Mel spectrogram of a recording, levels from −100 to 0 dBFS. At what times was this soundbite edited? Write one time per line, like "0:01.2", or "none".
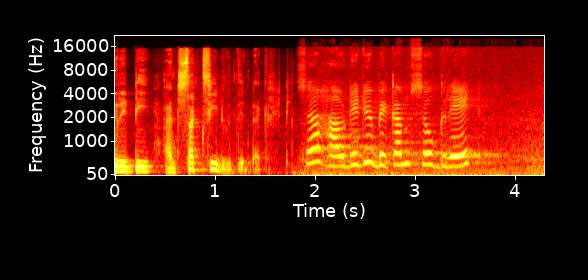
0:01.8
